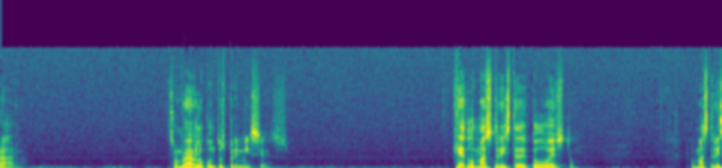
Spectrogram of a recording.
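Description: A man speaks with emphasis into a microphone, in bursts with pauses.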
